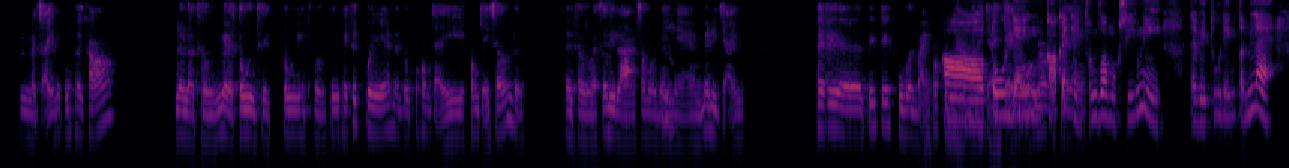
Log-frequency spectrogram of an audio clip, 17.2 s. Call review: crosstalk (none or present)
present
